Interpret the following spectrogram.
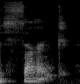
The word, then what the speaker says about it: thank: Remercier, to thank, c'est un vrai A, et je vais vous laisser répéter après moi.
